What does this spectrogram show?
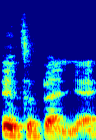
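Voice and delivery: very deep, rumbling bass voice. Retelling what the silent Uber driver finally said: deepest bass voice. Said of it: "the deepest bass voice".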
